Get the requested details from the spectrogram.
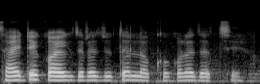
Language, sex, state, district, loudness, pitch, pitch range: Bengali, female, West Bengal, Alipurduar, -17 LUFS, 185 Hz, 175-190 Hz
